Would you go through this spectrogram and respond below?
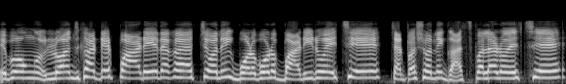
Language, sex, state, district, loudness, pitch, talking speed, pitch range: Bengali, female, West Bengal, Paschim Medinipur, -9 LUFS, 295 Hz, 160 wpm, 280-315 Hz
